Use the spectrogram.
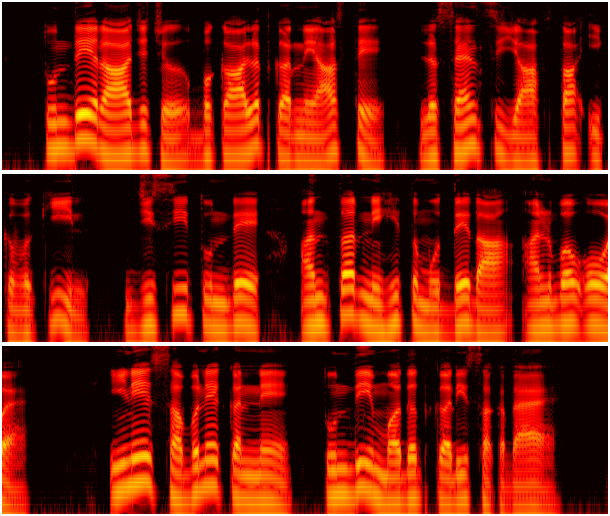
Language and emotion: Dogri, neutral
